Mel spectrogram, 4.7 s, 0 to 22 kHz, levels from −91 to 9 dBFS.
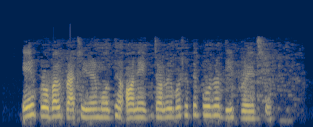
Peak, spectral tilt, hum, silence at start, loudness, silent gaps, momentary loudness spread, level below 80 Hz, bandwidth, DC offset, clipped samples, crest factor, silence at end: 0 dBFS; -5.5 dB/octave; none; 0.35 s; -17 LUFS; none; 8 LU; -70 dBFS; 7.6 kHz; under 0.1%; under 0.1%; 18 dB; 0.6 s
